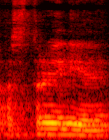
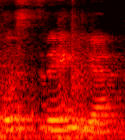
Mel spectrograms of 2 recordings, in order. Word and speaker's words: Australia: There are exceptions. You say Australia. Australia. Australia. Australia. Okay? So, but when I say the R's are not pronounced, I mean at the end of words, okay, or at the end of syllables.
